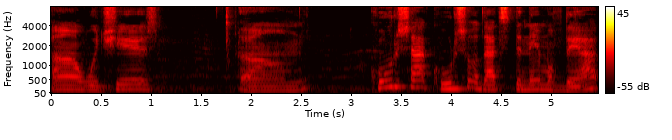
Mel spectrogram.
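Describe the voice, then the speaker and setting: A man speaks in a high voice with a bright, sharp tone. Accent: non-native. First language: Spanish. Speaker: call center worker and YouTuber. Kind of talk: casual vlog. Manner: halting, with fillers.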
